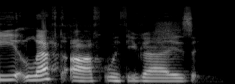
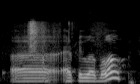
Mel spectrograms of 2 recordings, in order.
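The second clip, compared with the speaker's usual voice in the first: ordinary talk, nothing marked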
